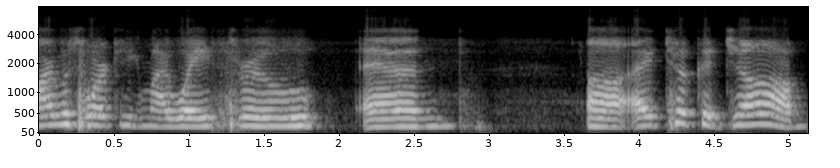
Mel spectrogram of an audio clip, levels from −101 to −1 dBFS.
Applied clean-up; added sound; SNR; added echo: none; none; none; reverberation time 0.3 s.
